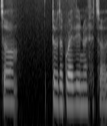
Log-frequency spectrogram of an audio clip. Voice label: "gweddu", Welsh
